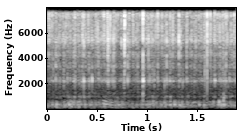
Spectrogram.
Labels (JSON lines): {"label": "biophony, cascading saw", "recorder": "HydroMoth"}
